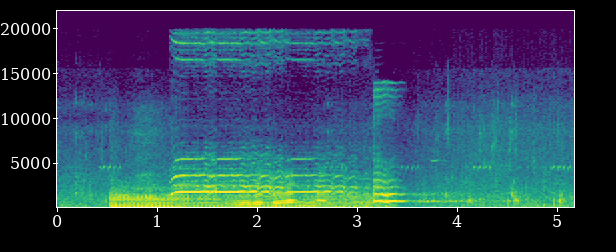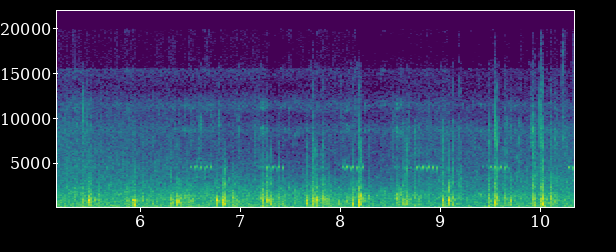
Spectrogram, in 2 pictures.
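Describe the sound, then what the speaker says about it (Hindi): A horse whinnies loudly and close for a few seconds, then its hooves clip-clop in a steady, lighter walking rhythm that carries on to the end. "सुनाई दे रही है घोड़े की चहल पहल"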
